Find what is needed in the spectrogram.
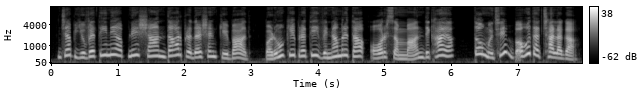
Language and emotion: Hindi, happy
